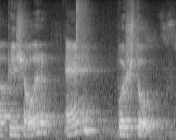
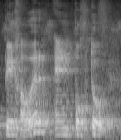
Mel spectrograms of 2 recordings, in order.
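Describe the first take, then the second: First: It uses the soft Pashto dialect, with sh sounds. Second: It uses the hard Pashto dialect, with kh sounds.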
